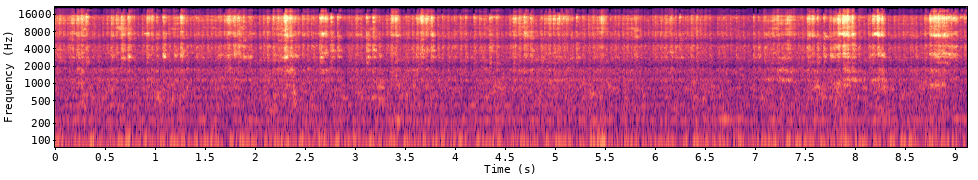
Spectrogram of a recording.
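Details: Hemi Plymouth Duster after a new alternator was fitted, charging at 14.8–14.9 V with the battery partly dead: smooth, even V8 idle with a steady low rumble and no knocks, misses or whine. The engine idles normally.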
